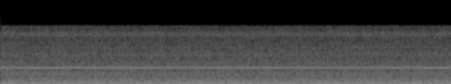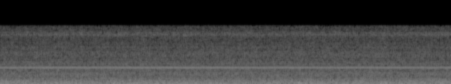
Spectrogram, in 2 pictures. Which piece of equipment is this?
pump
